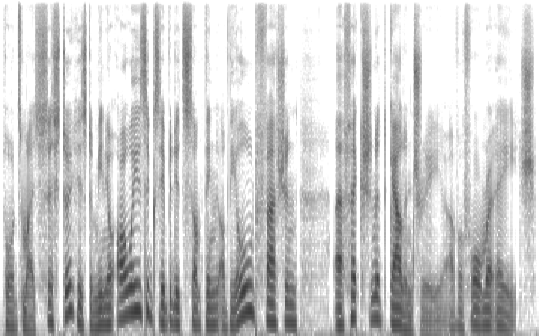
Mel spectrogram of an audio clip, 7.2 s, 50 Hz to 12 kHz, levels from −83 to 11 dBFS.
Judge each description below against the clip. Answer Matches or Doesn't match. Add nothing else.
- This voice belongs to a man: Matches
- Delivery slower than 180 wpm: Matches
